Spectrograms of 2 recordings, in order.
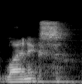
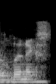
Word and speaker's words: Linux: As soon as you said penguin, I think Linux, or Linux, depends who's pronouncing it.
